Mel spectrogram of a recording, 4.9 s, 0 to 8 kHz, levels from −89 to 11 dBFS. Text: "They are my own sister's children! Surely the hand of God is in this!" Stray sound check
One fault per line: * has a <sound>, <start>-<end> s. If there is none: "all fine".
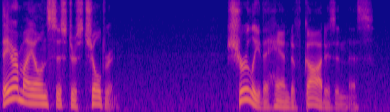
all fine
